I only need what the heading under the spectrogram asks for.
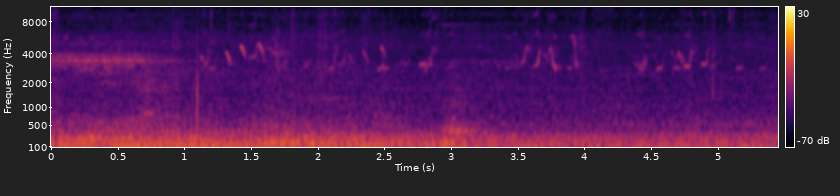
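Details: Ten-day-old naked neck chicks on a poultry farm, giving faint, high, rapid chirped peeps with short rising-falling notes, partly masked by a loud, steady low hum and a brief tonal whine near the start.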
